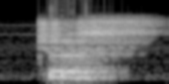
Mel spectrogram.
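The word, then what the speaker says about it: tschüss: Nah, kita bisa jawab kalau informal kita ngomongnya cus ya. Kayak CUS pelafalannya, cus, tapi tulisannya kayak gini, cus ya, ada umlaut namanya di sini, tanda titik 2.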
